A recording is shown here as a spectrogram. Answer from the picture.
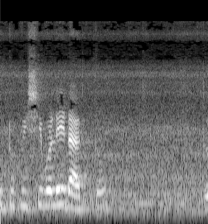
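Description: A woman's voice speaking briefly in the first second, then only a steady hiss of room noise, like a fan or air conditioner running.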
